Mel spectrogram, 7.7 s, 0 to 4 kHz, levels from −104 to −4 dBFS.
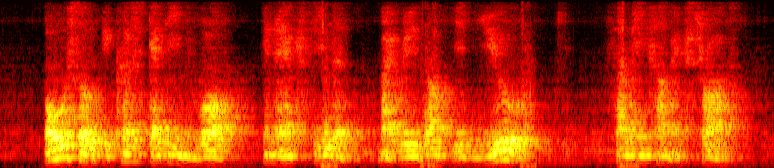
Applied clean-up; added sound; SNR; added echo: neural separator model SepFormer DNS4.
